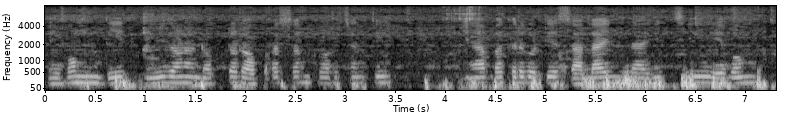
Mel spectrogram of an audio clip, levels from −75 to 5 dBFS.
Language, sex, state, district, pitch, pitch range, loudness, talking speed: Odia, male, Odisha, Khordha, 170 Hz, 160-180 Hz, -18 LUFS, 105 wpm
